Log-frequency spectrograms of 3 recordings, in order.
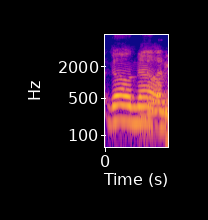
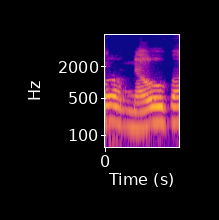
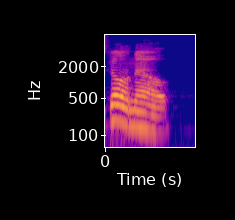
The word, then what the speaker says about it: Villeneuve: People also pronounce Villeneuve? It Villanova or whatever, but it's Villeneuve. And I only know this because I was like, how do you pronounce this? And I watched a YouTube video, and it's like the French pronunciation of it.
